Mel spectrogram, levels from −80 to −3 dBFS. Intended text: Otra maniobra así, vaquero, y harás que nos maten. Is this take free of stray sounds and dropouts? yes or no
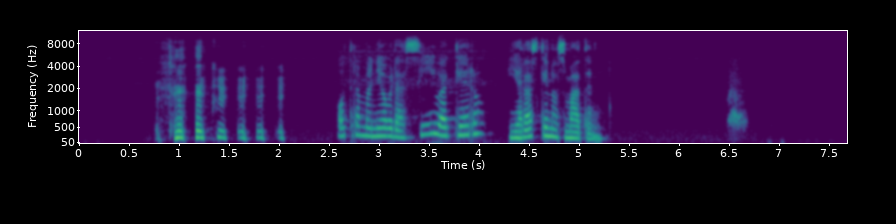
no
